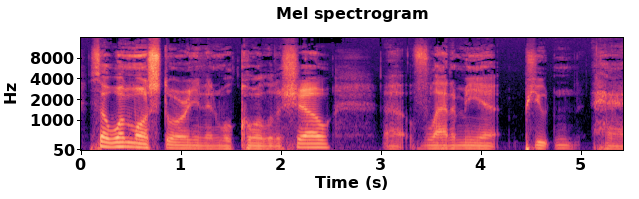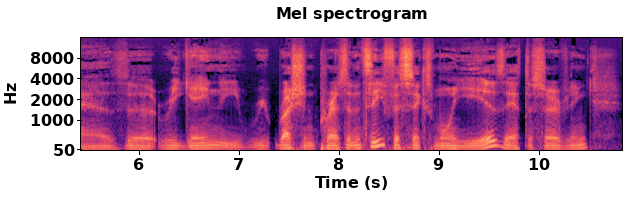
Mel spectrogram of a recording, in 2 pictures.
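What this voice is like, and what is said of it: Strained, failing voice. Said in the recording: “as you can tell, my voice is starting to go, as I have obviously picked up something”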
